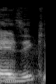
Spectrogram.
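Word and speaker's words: Schäl Sick: von der Shell Sick. glaube ich, hab ich habe es komplett falsch ausgesprochen. – Schelsig, ja. Schelsig.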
